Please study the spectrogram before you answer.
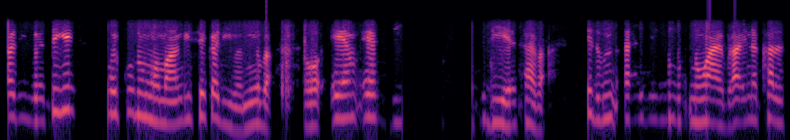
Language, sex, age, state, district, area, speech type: Manipuri, female, 45-60, Manipur, Imphal East, rural, conversation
